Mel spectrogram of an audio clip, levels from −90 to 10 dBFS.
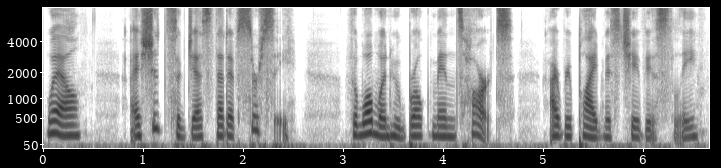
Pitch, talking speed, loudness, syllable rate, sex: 180 Hz, 135 wpm, -19 LUFS, 4.9 syllables/s, female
